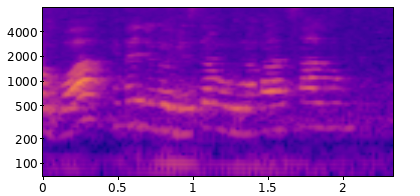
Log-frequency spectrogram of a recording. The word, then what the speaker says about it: salut: Atau selain au revoir kita juga bisa menggunakan salut. T-nya masih dibaca.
